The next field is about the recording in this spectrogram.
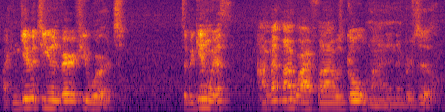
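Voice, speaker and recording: A man's voice: mid-range voice, moderate pace, lightly acted. A man playing a proud, defensive wealthy husband with a blunt, formal manner in a radio play. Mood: guarded. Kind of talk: amateur radio-play acting. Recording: roomy, distant recording with faint noise.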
